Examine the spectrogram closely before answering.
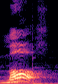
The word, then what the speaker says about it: mort: E mesmo as que soam mais estranhas para você, por exemplo, na palavra mort, apesar de ter um T, ele não é pronunciado.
